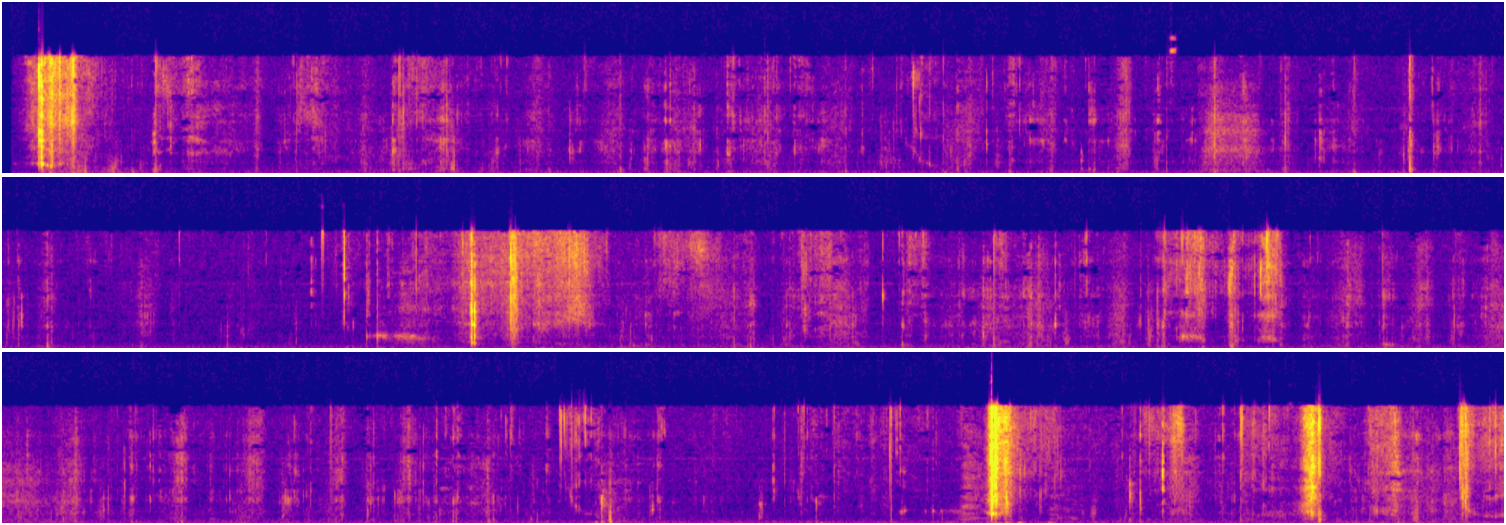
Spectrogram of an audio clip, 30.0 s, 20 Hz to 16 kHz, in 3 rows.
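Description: A person biting into and chewing an apple: irregular crunches all through, with the loudest bites at the very start and about 27 seconds in. A faint steady low hum runs underneath.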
